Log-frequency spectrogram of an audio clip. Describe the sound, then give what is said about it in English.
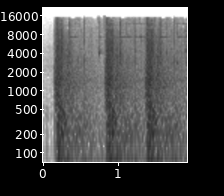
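Gunshots in a staged shootout: three sharp, loud blasts, each with a short decaying tail, fired at a steady pace about two-thirds of a second apart. “Shivers, that's horrible aim. You shot Little Bear.”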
